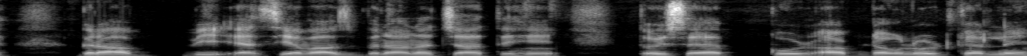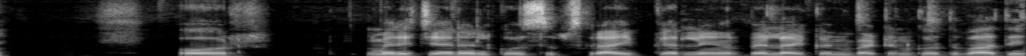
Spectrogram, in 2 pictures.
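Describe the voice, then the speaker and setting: A man's voice: mid-range voice, darkish tone, no echo. A man hosting a how-to tutorial, speaking instructionally and repeating each step as he goes. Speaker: video host giving an app tutorial.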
